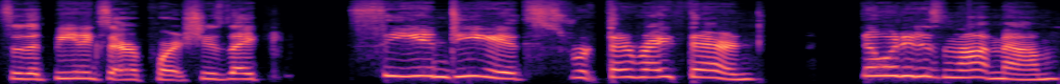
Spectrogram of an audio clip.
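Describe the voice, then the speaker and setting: A woman uses a raised, projected voice with a high pitch and a bright, sharp tone. Her loudness stays very even throughout. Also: lively intonation, moderate pace, dry, close sound with no echo. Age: young. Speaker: working single mom with young onset Parkinson's. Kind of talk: casual podcast interview.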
